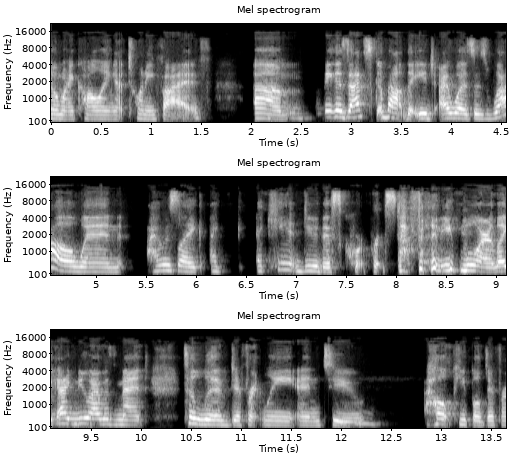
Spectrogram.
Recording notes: having a little Skype date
